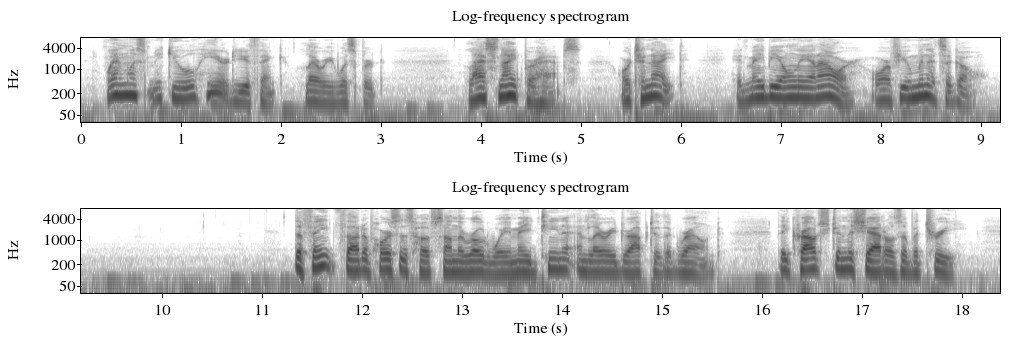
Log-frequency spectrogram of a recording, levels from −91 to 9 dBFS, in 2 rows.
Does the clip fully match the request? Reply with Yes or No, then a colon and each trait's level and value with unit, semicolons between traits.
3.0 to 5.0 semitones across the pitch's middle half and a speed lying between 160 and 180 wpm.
Yes: average, 4.6 semitones; average, 165 wpm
